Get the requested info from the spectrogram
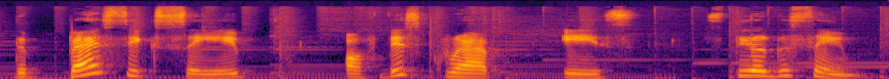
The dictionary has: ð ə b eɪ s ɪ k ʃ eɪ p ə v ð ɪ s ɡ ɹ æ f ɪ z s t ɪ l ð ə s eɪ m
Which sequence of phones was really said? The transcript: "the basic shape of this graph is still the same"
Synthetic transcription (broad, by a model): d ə b eɪ s ɪ k s eɪ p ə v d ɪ s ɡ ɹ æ p ɪ z s t ɪ l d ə s eɪ m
